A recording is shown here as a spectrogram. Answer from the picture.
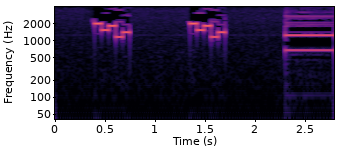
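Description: Five-tone selective call (ZVEI), heard as quick runs of five tones, tones of about 70 ms. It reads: 85724 85724
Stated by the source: ZVEI five-tone selective call received via SDR.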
